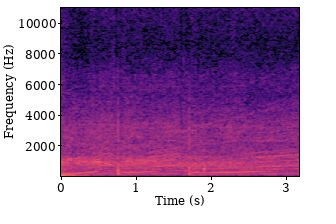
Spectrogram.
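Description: A car engine in Forza Horizon 5 with an eight-speed gearbox and short gear ratios revs hard and climbs in pitch, then drops abruptly at each of two quick upshifts before rising again, loud and continuous.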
